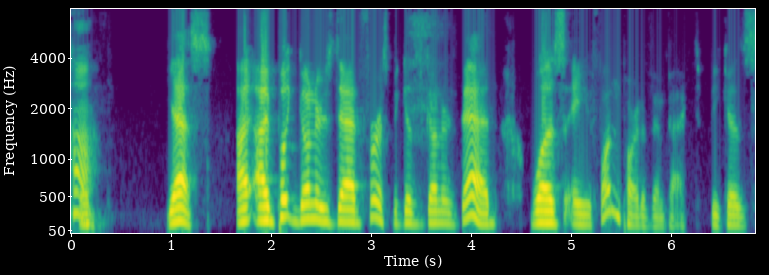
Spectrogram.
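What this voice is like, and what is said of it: Usual voice. Nothing is said of it.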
